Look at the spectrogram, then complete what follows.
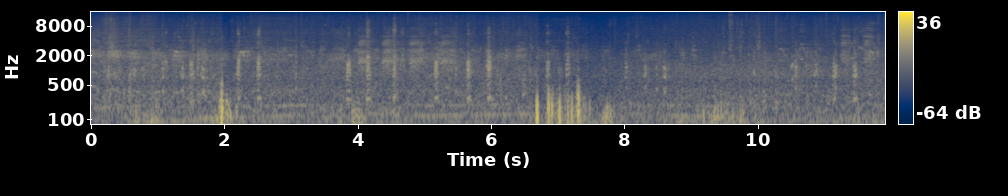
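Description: A flock of mallards quacking, with many short calls scattered throughout. A low rumble runs under them, and heavy bumps hit the microphone about two seconds in and again around seven seconds.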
